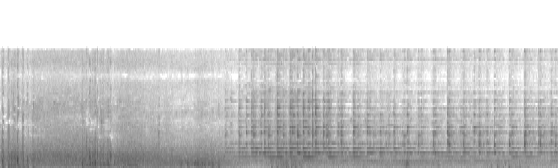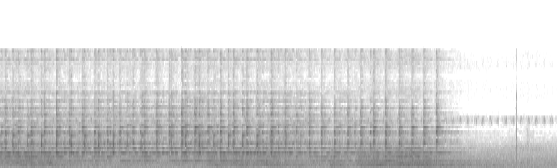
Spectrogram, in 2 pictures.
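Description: A train passing close by: a fast, regular clicking of wheels over the rails with steady high ringing tones over it. The sound drops off suddenly near the end.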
